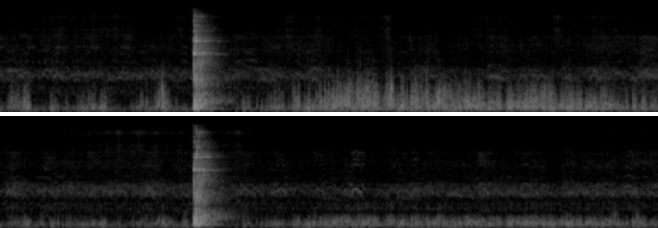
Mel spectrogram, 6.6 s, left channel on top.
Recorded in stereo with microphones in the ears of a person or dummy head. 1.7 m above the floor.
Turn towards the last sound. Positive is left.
turn(degrees=10)  # may be behind; listen again after turning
